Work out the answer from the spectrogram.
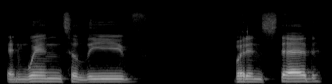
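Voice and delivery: slow, measured poem recitation with long pauses; spoken-word poem, unhurried and deliberate; poetry reading. Acted. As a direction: recite it line by line, letting each phrase hang.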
